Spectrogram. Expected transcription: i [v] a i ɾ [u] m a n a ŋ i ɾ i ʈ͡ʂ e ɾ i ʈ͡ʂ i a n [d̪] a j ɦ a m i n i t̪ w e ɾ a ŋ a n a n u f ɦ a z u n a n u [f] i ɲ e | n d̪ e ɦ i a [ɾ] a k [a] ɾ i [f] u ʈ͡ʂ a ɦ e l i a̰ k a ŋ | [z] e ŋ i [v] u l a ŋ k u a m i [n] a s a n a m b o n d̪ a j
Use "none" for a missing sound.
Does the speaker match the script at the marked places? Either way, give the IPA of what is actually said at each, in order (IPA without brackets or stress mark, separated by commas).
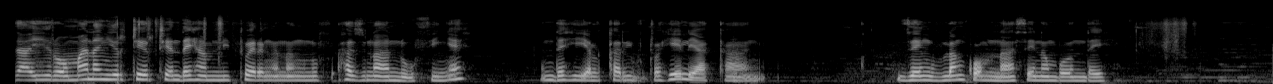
z, o, d̪, f, l, a, v, z, v, n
